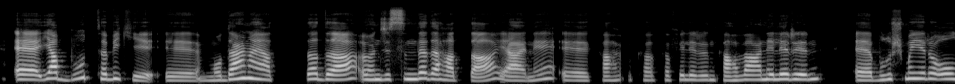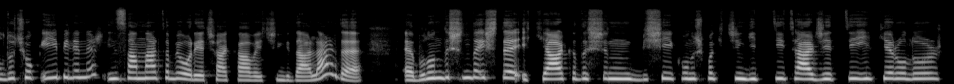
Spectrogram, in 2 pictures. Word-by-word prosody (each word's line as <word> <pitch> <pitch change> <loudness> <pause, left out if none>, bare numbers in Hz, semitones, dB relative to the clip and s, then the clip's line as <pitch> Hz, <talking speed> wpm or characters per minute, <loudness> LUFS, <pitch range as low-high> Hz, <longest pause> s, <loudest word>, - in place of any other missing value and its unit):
Eee, 225 - +7
ya, 225 0 +5
bu 295 +6 -3
tabii 255 0 0
ki, 195 -9 -4
eee, 180 -1 -4
modern 195 +10 +3
hayatta 245 -1 0
da, 230 +3 +5
öncesinde 230 +4 +1
de 240 - +5
hatta, 195 -1 0
yani, 190 +6 -1
eee, 185 -2 -4
kah 190 0 -5 0.2
ka 195 0 -9
kafelerin, 205 +1 -5
kahvehanelerin, 230 +5 +1 0.3
eee, 190 -1 0
buluşma 240 +5 -2
yeri 265 -1 +1
olduğu 250 +2 0
çok 305 +2 -5
iyi 305 +1 -2
bilinir. 330 +6 -3
İnsanlar 275 +2 +1
tabii 270 -3 -3
oraya 220 -4 +1
çay, 205 -1 -4
kahve 195 -2 -2
için 190 +2 -9
giderler 195 - -1
de. - - +1 0.4
Eee, 195 -2 +1
bunun 285 +7 +2
dışında, 320 0 -1
işte, 310 -1 0
2 235 +3 -2
arkadaşın 255 -2 +2
bir 225 - -7
şeyi 265 +2 -3
konuşmak 265 0 -3
için 265 -3 +1
gittiği, 250 +2 -2
tercih 250 -3 +3
ettiği 260 +1 -2
ilk 260 +2 -8
yer 270 -1 0
olur, 260 0 -2
245 Hz, 155 wpm, -21 LUFS, 205-270 Hz, 0.4 s, Eee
